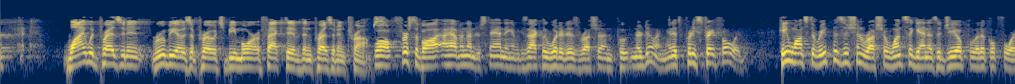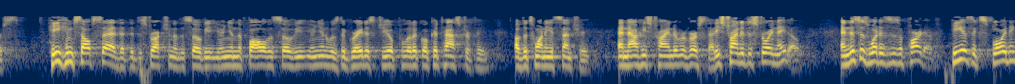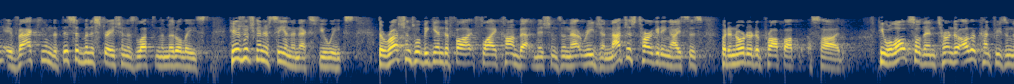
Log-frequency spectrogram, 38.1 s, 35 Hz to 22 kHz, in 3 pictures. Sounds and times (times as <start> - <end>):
Speech: 0.0 - 38.0.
